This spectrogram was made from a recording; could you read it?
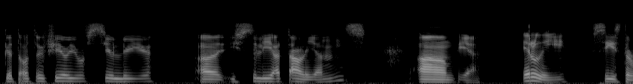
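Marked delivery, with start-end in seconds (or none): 0.0-3.7 higher-pitched fake Austrian taunt; hammed-up Austrian "ho ho" gloating; mock Austrian accent. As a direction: jeer in a put-on Austrian accent. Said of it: "the Austrians are gonna be like".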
